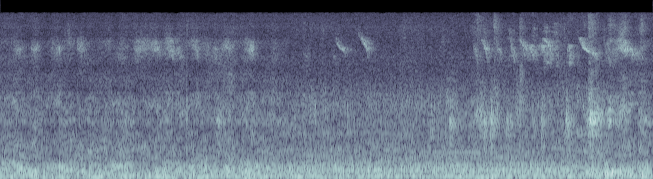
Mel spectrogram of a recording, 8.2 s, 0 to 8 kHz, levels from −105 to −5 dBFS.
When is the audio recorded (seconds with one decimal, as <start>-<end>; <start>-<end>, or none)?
3.6-7.6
